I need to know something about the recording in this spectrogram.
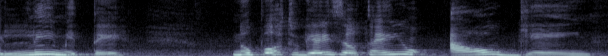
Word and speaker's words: límite: é periferia perifa periféria no português eu tenho limite no espanhol eu tenho limite e límite no português eu tenho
